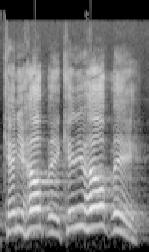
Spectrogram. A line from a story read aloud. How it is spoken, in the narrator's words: cried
